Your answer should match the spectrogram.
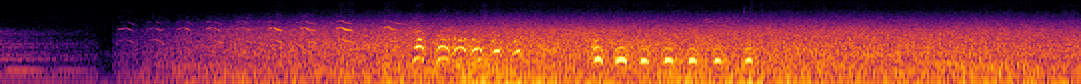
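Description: Gulls calling over a steady outdoor background that fades up about a second in: first a run of short high calls, then lower calls falling in pitch, repeated about four a second.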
